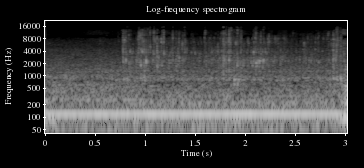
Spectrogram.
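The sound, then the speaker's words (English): Coffee pours from a pot into a cup in a steady trickle lasting a few seconds, over a constant low hum, with no one speaking. “Okay, we'll pour this just a little bit more.”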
